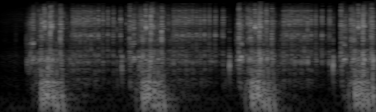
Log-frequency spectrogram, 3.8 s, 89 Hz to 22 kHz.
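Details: Certified-refurbished Poulan Pro PR4218 42cc 2-cycle chainsaw with an 18-inch bar. Four rasping, ratcheting pull-starts about a second apart, after choke in and priming, never fire; the saw cranks but won't start.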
